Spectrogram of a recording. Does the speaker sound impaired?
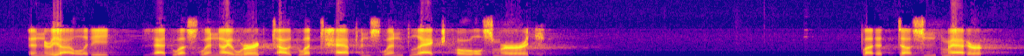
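Yes: ALS, tracheotomy, through a speech-generating device; tracheotomy after critical pneumonia during CERN visit, computerized speech synthesizer; lost voice due to tracheotomy, robotic American-accented synthesized voice, earlier natural speech deteriorated.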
